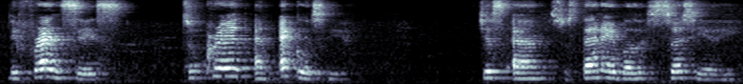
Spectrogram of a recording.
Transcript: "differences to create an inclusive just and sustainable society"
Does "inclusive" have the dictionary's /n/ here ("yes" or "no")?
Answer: no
